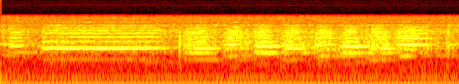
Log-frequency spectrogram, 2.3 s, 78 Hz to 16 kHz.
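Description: Brass-led orchestral accompaniment playing the instrumental lead-in to a song, a melody of held notes, reproduced from an Edison four-minute wax cylinder of 1908 on a phonograph, with the narrow, muffled sound and steady surface hiss of the cylinder.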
